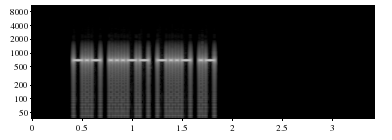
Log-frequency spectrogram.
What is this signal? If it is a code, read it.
Morse code, heard as a keyed tone, about 40 wpm, 700 Hz. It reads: K3XA
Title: Call Signs Repeated 3x - 40wpm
